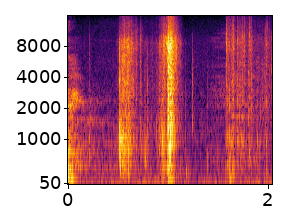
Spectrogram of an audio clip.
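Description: Small clear plastic zip-lock bag of glass beads being handled: a few short crinkles of the plastic, the sharpest about a second in.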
